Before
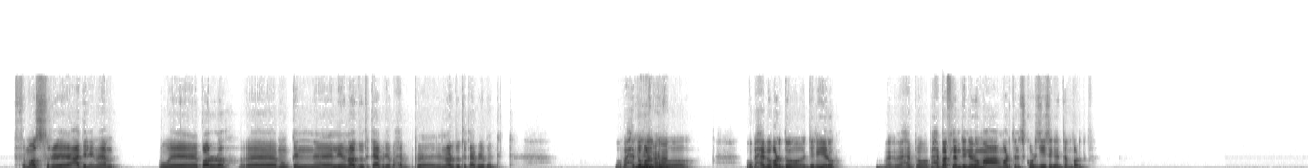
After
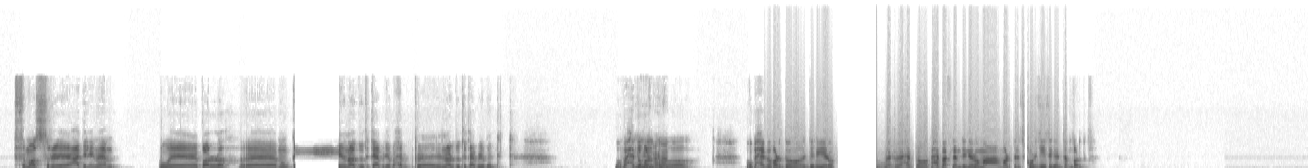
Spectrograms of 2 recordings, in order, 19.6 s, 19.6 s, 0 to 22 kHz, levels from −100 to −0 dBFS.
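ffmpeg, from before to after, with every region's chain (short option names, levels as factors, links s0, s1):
-filter_complex "[0:a]asettb=1/sr,asplit=3[s0][s1][s2];[s0]atrim=end=4.424[s3];[s1]atrim=start=4.42:end=5.09,asetpts=PTS-STARTPTS,afade=t=in:d=0.004:c=qsin,afade=t=out:st=0.666:d=0.004:c=qsin,aeval=exprs='val(0)*sin(2*PI*1100*n/s)':c=same,asuperpass=centerf=2200:order=8:qfactor=4.5[s4];[s2]atrim=start=5.086[s5];[s3][s4]acrossfade=d=0.004:c1=hsin:c2=qsin[s6];[s6][s5]acrossfade=d=0.004:c1=qsin:c2=hsin,asettb=1/sr,asplit=3[s7][s8][s9];[s7]atrim=end=11.464[s10];[s8]atrim=start=11.46:end=16.04,asetpts=PTS-STARTPTS,afade=t=in:d=0.004:c=qsin,afade=t=out:st=4.576:d=0.004:c=qsin,highshelf=f=2200:t=q:w=1.5:g=-8.5,aeval=exprs='sgn(val(0))*max(abs(val(0))-0.00447,0)':c=same,acompressor=mode=upward:threshold=0.00891:ratio=2.5:attack=3.2:release=140:knee=2.83:detection=peak[s11];[s9]atrim=start=16.036[s12];[s10][s11]acrossfade=d=0.004:c1=hsin:c2=qsin[s13];[s13][s12]acrossfade=d=0.004:c1=qsin:c2=hsin,highpass=f=250:p=1,tiltshelf=f=1100:g=-5.5,acompressor=threshold=0.00447:ratio=2.5,volume=1.68"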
